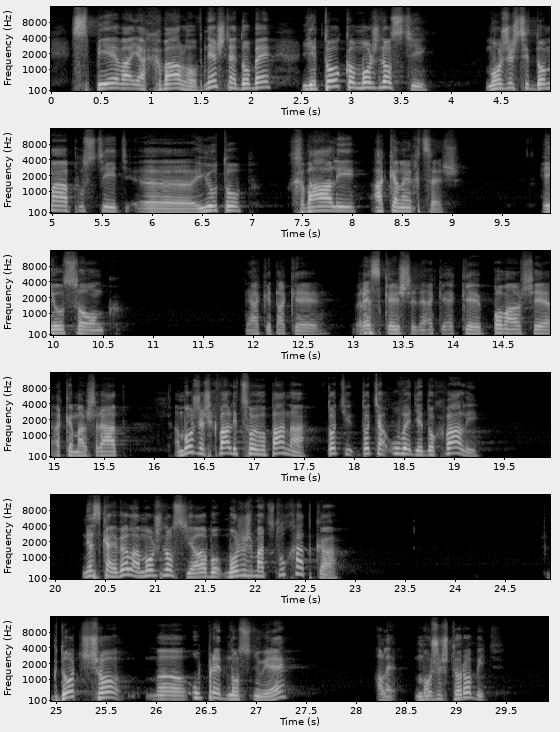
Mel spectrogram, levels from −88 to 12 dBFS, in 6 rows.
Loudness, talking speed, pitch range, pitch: -22 LUFS, 110 wpm, 150-215 Hz, 170 Hz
